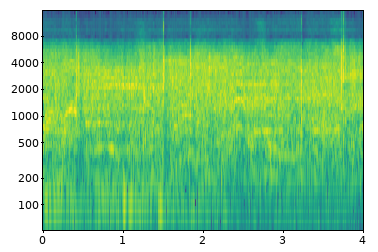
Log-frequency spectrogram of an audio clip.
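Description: Ice hockey play in an arena: a steady wash of skates on the ice and crowd noise, broken by several sharp clacks of sticks and puck, the loudest near the end.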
